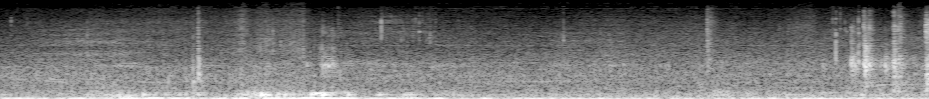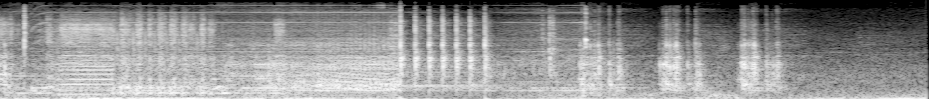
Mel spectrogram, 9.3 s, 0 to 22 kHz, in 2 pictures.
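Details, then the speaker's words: Suzuki GSX-R1000 K1/K2, camera near exhaust: SET exhaust butterfly valve servo gives a quick run of sharp woodpecker-like taps, then strained buzzing as it tries to turn; valve seized, to be disabled. "So it did it 3 times then, but it's like a woodpecker sound followed by and almost a sound of it trying to turn."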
